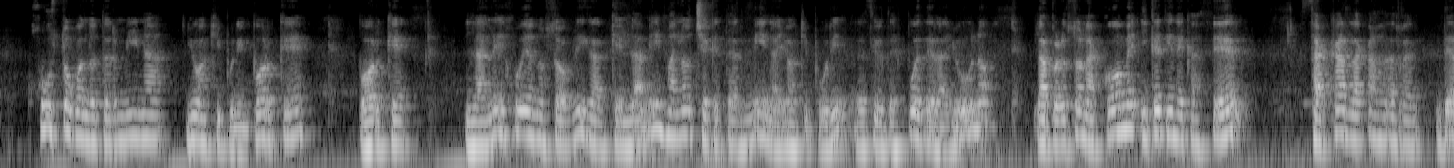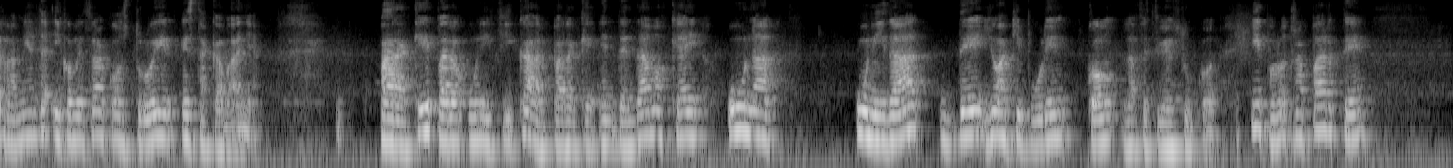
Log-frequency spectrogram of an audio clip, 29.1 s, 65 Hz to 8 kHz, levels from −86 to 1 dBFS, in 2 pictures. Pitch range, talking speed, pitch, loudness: 125-160 Hz, 140 wpm, 145 Hz, -26 LUFS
